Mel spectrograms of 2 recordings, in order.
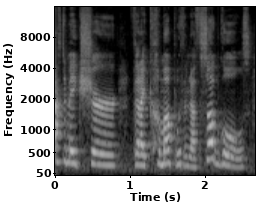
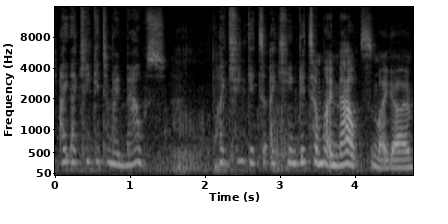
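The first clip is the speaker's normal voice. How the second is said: ordinary delivery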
